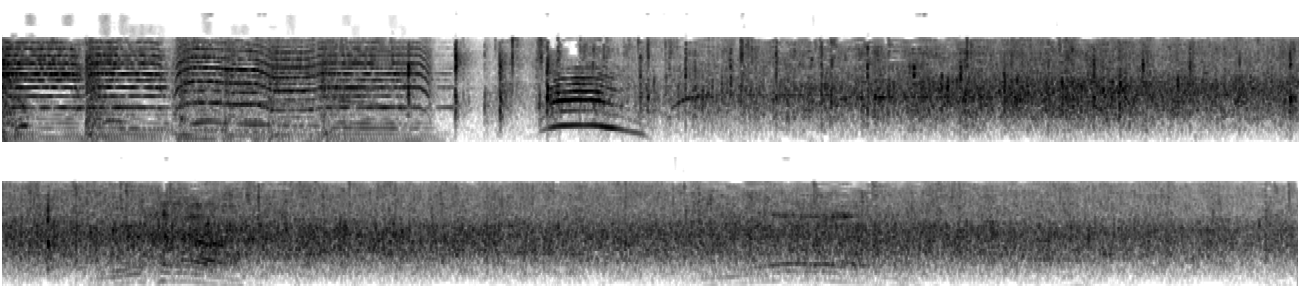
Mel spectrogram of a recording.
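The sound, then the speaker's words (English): Audience applause for Bruce Limprist and the All-Boy Orchestra, breaking out as the final notes of the music end and continuing as loud, sustained clapping with some cheering. “Give it up, if you would, for Bruce Limprist and the All-Boy Orchestra.”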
